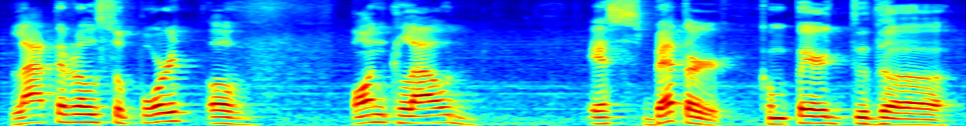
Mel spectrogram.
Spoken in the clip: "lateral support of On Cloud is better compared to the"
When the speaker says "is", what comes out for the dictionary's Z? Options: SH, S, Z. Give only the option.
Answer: S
